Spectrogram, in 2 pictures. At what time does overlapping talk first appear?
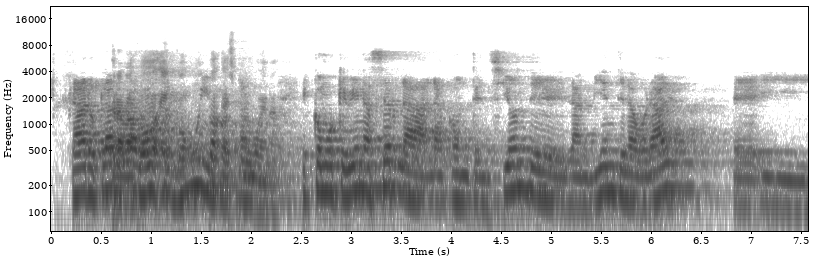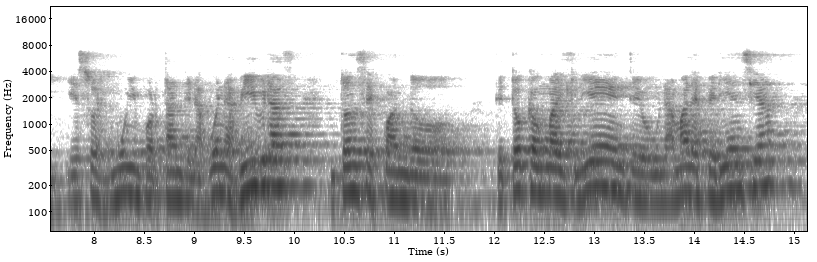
0.6 s

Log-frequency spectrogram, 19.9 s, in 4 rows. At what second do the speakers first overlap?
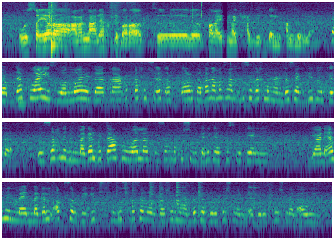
none

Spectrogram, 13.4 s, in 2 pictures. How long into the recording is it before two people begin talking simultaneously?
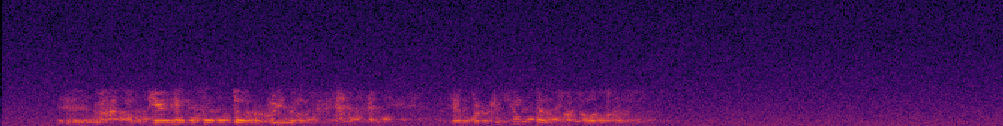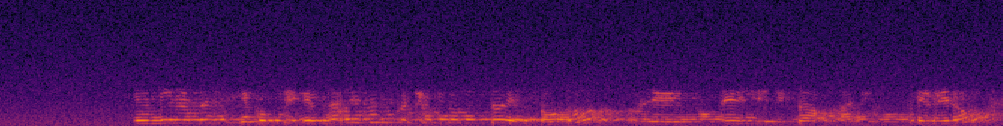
none

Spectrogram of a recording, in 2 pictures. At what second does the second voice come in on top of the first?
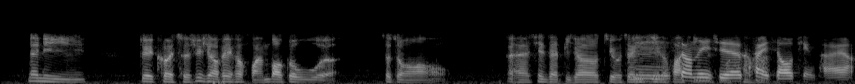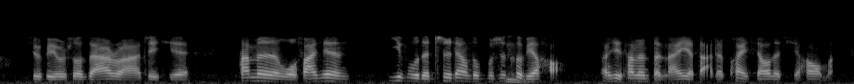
6.3 s

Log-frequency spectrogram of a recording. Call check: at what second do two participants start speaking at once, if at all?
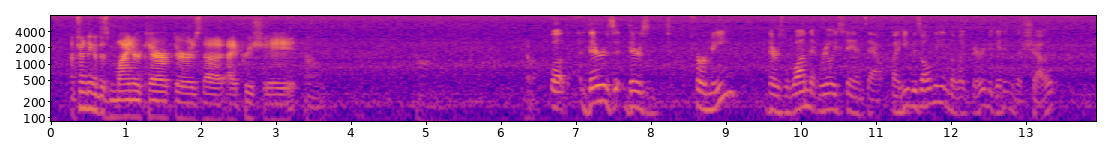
none

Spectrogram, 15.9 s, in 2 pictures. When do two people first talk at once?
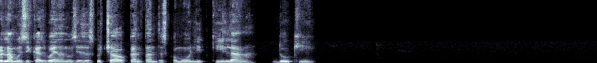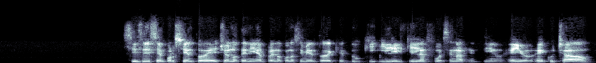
none

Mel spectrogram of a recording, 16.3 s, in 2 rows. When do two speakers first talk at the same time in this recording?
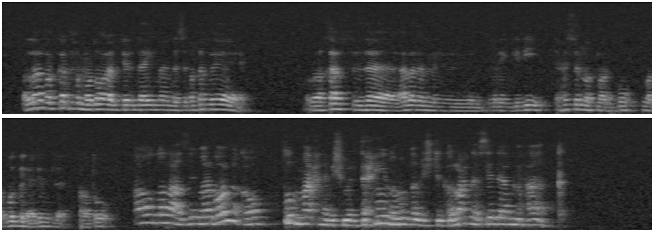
none

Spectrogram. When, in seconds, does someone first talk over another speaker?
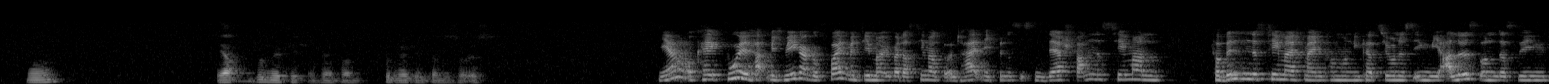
none

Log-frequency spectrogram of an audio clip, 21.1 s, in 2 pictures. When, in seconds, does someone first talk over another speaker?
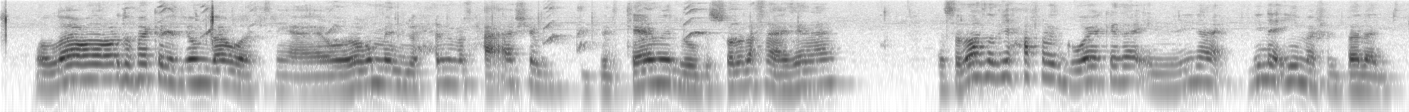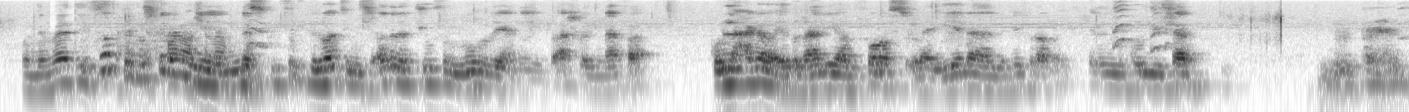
11.2 s

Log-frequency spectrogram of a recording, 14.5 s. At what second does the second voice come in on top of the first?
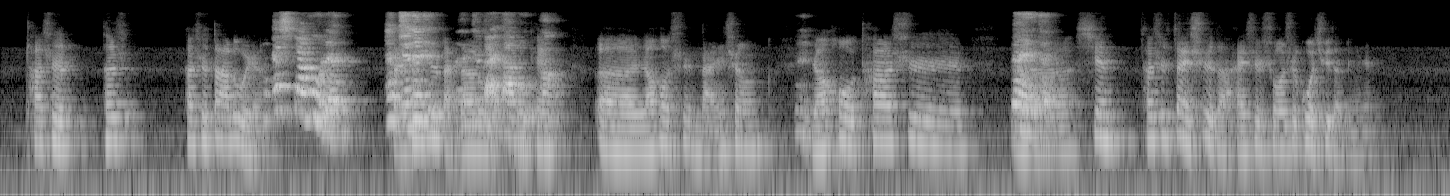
3.9 s

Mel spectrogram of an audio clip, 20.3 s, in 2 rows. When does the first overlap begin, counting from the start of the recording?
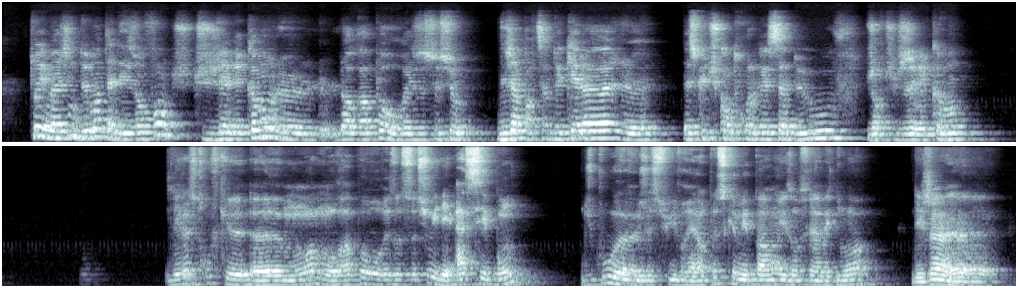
none

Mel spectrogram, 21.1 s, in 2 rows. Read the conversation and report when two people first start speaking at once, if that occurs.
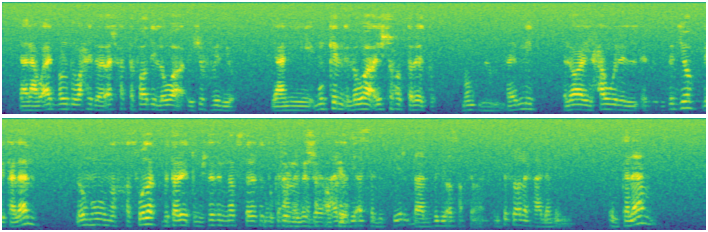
14.5 s

